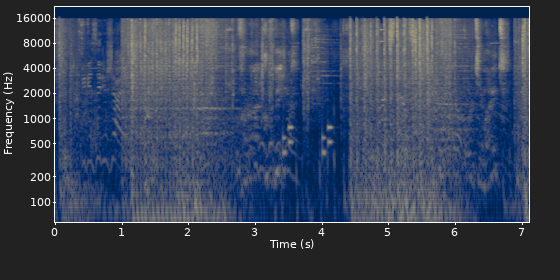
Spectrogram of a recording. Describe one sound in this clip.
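Rapid gunshots fire in bursts close by.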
